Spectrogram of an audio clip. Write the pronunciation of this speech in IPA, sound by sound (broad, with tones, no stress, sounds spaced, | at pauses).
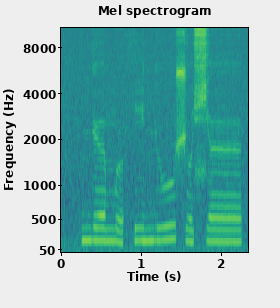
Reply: nʲ əː˧ m ʊ˧˩˧ h i˧ nʲ uː˧˥ ʃ ʊ˧ ɕ əː˧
